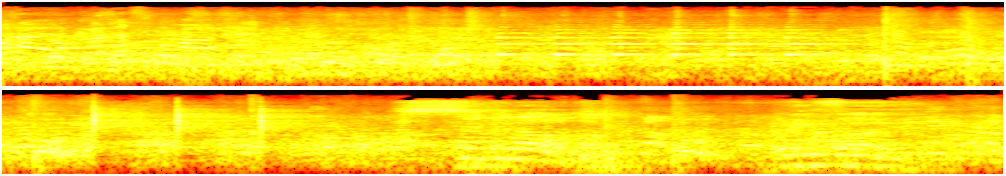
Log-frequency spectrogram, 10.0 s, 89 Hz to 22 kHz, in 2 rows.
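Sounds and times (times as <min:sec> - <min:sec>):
sharp knocks: 0:04.4 - 0:06.5.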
